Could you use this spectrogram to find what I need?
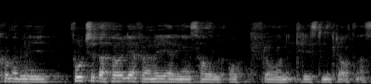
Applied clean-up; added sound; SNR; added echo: neural separator model SepFormer DNS4.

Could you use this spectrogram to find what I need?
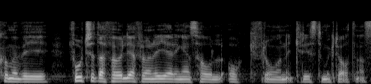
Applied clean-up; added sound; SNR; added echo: none; none; none; none.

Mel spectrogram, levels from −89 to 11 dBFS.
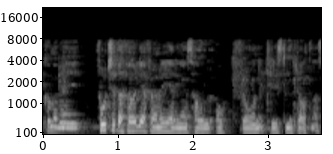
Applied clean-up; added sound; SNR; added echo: classical method WPE with log-MMSE.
